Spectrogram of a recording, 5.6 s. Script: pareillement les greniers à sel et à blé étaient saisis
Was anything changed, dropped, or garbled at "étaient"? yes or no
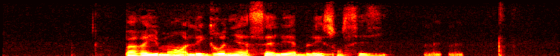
yes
